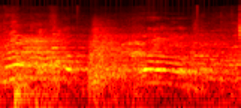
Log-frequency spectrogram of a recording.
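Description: A wrestling kick landing on a bare torso with a sharp smack right at the start, followed by shouting voices.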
